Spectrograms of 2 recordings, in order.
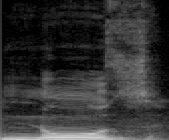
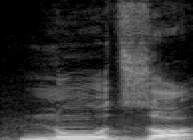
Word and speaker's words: NOSE: NOSE नोज, ठीक है। नोज, देखिए यहाँ पे भी आपको ज के रूप में प्रयोग करें, यानी कि याद रखना कि अंतिम में SE आएगा तो उसका उच्चारण ज के रूप में करना है, क्लियर, इतना समझ लीजिए।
